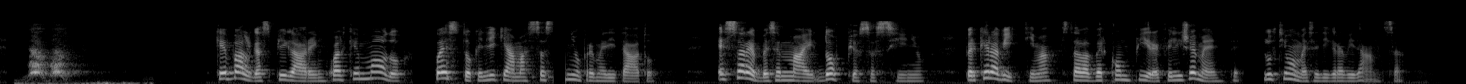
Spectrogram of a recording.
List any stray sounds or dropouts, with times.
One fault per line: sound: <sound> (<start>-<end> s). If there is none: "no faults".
sound: bark (0.1-1.6 s)
sound: dropout (5.5-5.7 s)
